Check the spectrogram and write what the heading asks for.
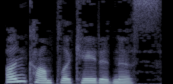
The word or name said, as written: uncomplicatedness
